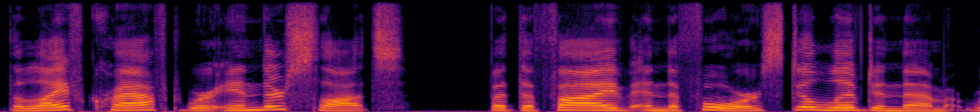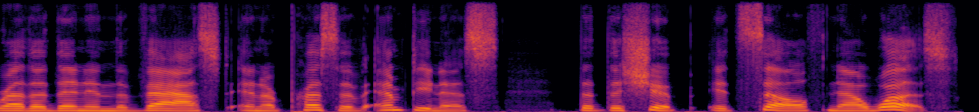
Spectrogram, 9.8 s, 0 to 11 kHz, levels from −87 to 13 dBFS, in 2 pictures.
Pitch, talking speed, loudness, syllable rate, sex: 210 Hz, 185 wpm, -18 LUFS, 4.7 syllables/s, female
